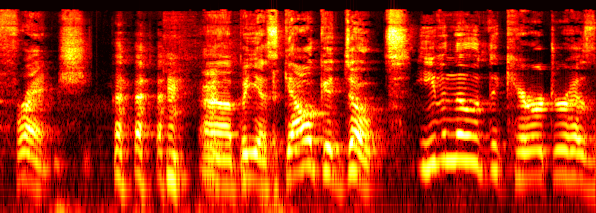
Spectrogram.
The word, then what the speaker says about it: Gadot: Gal Gadot, which, by the way, we were all saying it wrong in the Wonder Woman episode, is Gadot. I looked it up. I was pretty sure I knew that the T was pronounced.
